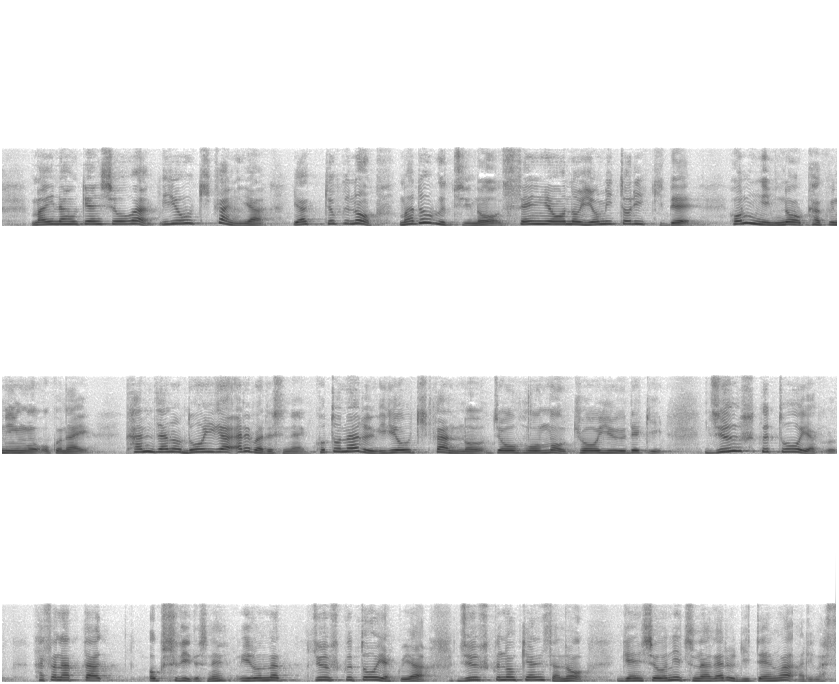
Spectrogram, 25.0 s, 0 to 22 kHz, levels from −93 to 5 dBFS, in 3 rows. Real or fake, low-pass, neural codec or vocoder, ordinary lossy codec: fake; none; codec, 16 kHz, 2 kbps, FunCodec, trained on LibriTTS, 25 frames a second; none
